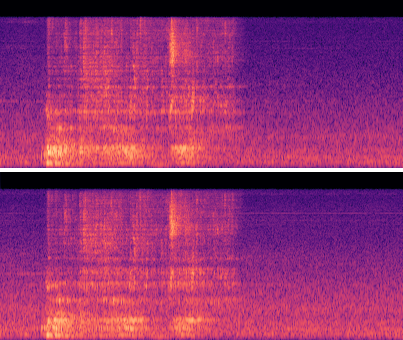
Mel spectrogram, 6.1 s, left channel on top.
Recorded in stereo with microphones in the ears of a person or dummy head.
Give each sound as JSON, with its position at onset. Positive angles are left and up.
{"t": 0.6, "sound": "a toilet flushing", "side_deg": -10, "distance_m": 9.0}
{"t": 2.5, "sound": "a rattle", "side_deg": -5, "distance_m": 4.0}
